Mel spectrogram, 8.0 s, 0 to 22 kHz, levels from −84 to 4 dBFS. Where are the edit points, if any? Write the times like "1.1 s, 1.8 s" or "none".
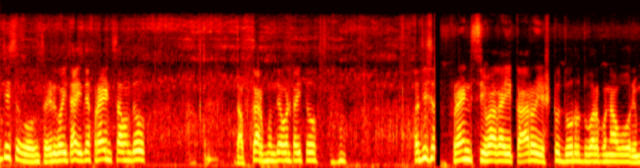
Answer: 5.4 s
